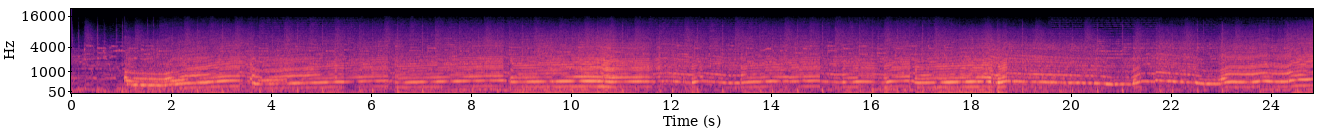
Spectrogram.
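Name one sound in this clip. A motorcycle engine roars loudly, its pitch rising and falling as it shifts gears.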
